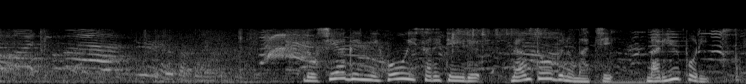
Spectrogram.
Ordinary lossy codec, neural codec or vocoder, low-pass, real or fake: none; none; 5.4 kHz; real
